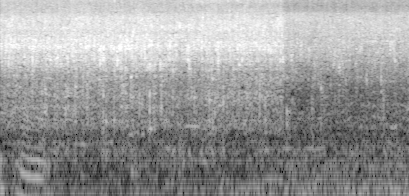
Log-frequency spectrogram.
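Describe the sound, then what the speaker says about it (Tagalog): Fish frying in hot oil gives a steady, close sizzle with a few light clinks at the start, then drops slightly in level partway through. "Ang ganda ng pagkakaprito."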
